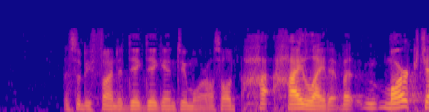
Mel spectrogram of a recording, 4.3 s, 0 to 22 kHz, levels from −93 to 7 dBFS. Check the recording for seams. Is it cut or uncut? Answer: cut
